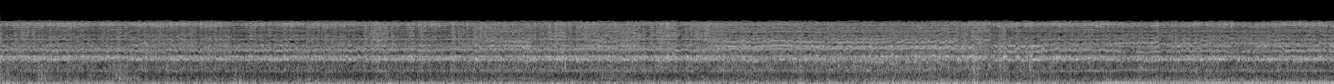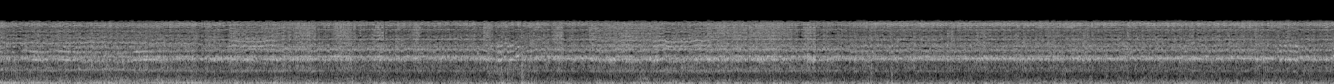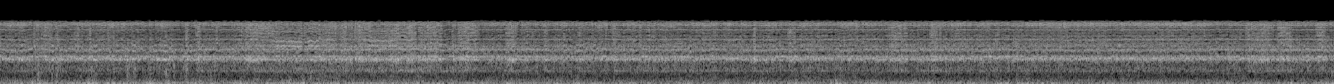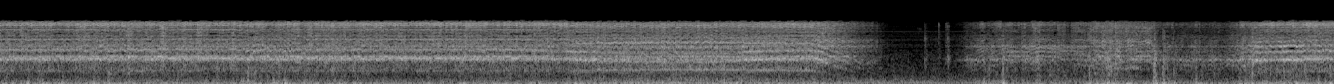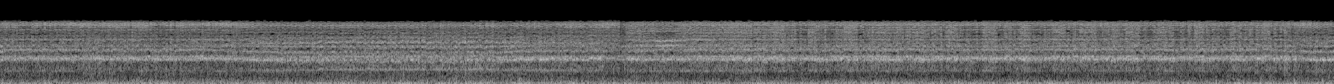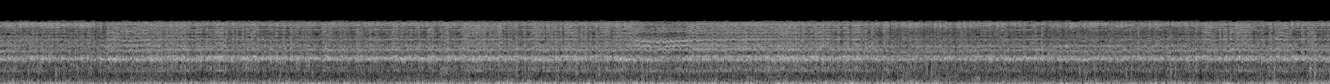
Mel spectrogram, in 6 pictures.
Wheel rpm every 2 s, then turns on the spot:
170, 160, 160, 160, 160, 170, 170, 170, 170, 170, 170, 160, 160, 170, 160, 170, 170, 160, 170, 170, 170, 170, 170, 160, 30, 80, 130, 170, 160, 170, 170, 170, 170, 160, 170, 170, 160, 170, 170, 170.
none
